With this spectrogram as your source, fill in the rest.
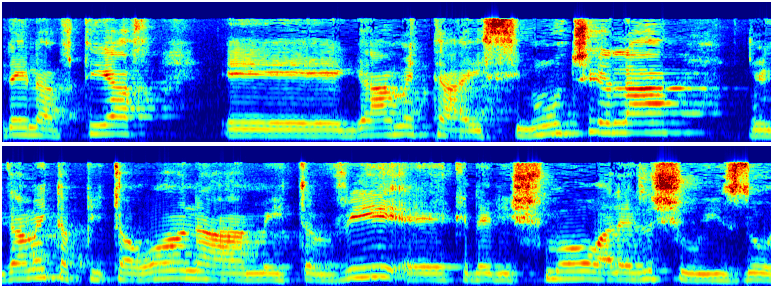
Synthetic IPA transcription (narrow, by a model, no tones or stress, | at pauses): dejleɦavtiaχ | eɡametajesimutʃela | veɡametapitaʁo̞name̞jtavike̞de̞jliʃmo̞ʁale̞zeʃuːizu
